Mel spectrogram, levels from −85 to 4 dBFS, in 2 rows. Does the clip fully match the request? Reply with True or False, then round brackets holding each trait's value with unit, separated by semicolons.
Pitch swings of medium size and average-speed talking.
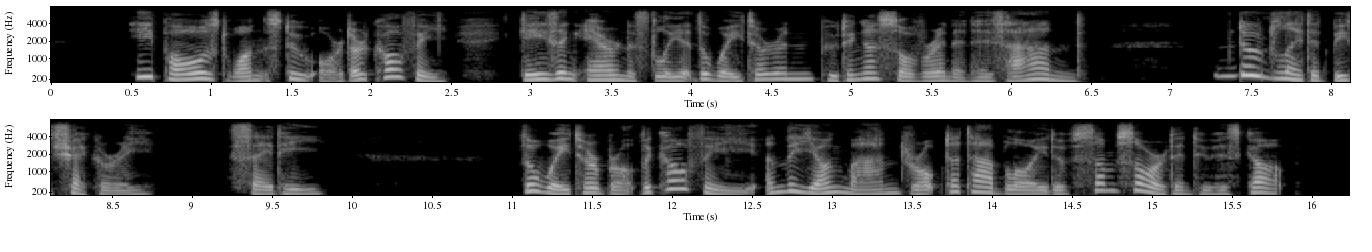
False (6.2 semitones; 160 wpm)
